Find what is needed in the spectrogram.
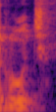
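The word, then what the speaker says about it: rose: आर से र, ओ से ओकार, एस ई का उच्चारण नहीं होगा, और एस को हम लोग यहाँ ज पढ़ेंगे, इसको बोलेंगे रोज।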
